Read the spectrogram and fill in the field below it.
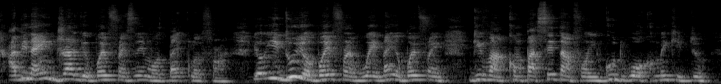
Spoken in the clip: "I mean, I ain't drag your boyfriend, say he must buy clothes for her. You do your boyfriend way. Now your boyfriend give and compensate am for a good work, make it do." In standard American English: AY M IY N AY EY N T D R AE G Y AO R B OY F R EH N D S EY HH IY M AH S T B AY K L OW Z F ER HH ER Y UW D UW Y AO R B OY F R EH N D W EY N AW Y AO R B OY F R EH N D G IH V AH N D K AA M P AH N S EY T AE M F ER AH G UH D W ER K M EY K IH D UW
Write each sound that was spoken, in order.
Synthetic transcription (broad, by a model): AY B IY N AY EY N D R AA G Y AO B OY F R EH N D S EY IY M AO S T B AY K L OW F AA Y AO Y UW D UW Y AO B OY F R EH N D W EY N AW Y AO B OY F R EH N D G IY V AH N K AA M P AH S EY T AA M F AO AH G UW D W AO K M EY K IH D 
